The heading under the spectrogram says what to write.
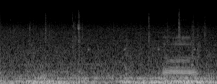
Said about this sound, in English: Oh, please, rain. Slow down. This is nice. Much better. Hopefully it won't get too crazy as soon as I get there.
